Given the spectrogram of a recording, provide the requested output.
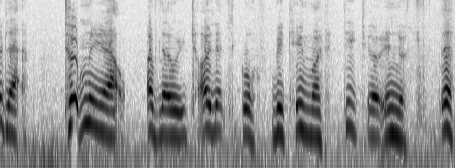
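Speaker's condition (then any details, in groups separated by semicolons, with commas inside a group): Cerebral palsy; speech improved over past year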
